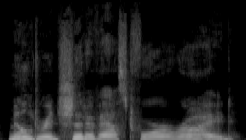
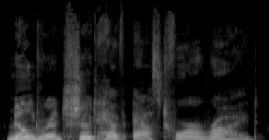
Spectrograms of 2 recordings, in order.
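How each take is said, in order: First: The word have is reduced to sound like of. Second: The word have is said fully, with h.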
